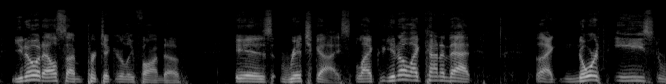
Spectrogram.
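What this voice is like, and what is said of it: Usual voice. Nothing is said of it.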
